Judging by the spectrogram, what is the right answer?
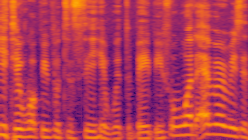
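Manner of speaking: giggling, laughing through the words. Summarizing a story that sounds ridiculous, laughing while talking. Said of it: "I'm laughing because it's just".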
